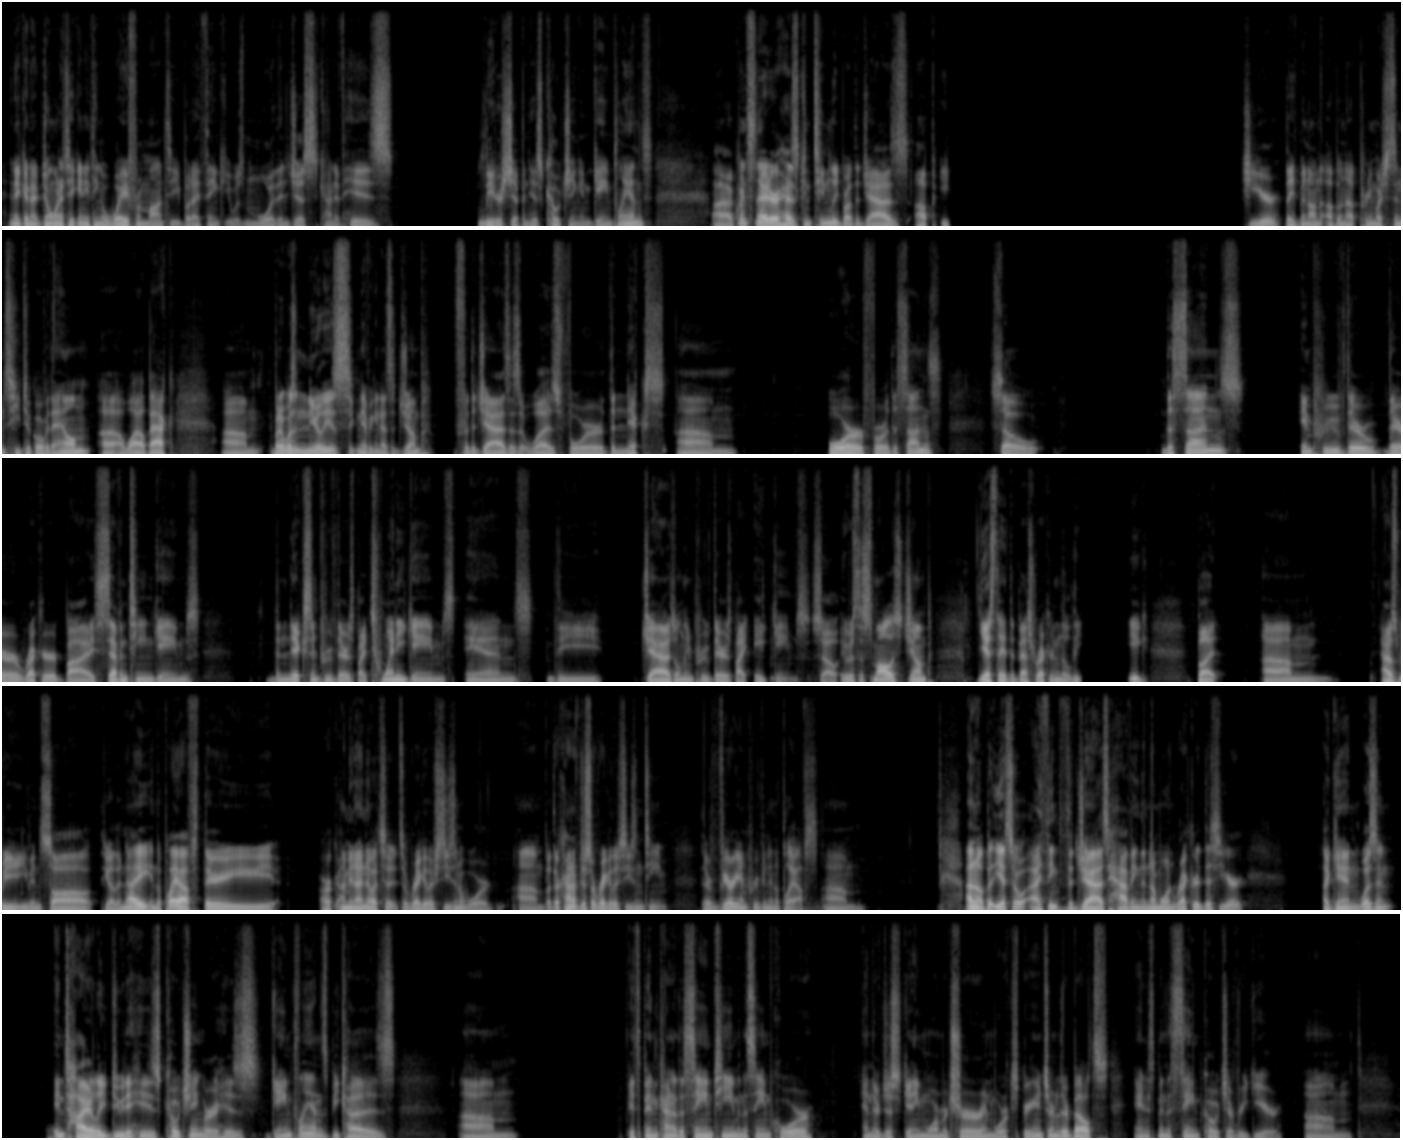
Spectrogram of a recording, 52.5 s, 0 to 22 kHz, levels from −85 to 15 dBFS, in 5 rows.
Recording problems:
wrong speed and pitch; too fast and too high; 1.7 times normal speed
audio cutting out; at 7 s for 2 s and at 29 s

